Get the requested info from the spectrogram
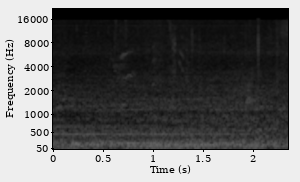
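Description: Faint, steady low rumble of outdoor background noise with no distinct events.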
